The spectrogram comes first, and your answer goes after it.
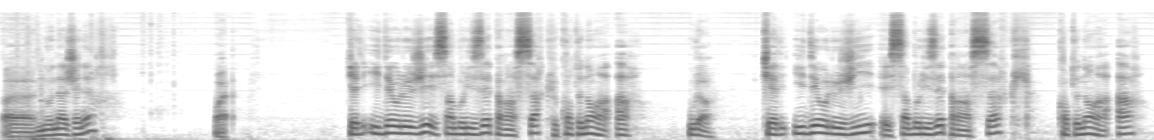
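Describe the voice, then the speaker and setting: Dry-voiced streamer guessing quiz answers. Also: male voice, mid-range voice, animated, normal speed, dark tone, no room sound. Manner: reads questions aloud, guesses, swears casually. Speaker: gaming streamer. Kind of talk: casual live quiz game commentary.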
